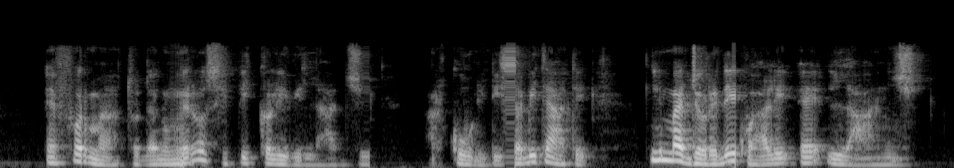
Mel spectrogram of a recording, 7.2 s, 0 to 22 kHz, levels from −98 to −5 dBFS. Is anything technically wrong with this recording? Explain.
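Yes: concealed Bluetooth headset packet loss at 1.27–1.37 s after "formato da", 2.73–2.77 s, 3.79–3.86 s, and 5.49–5.51 s between "il maggiore" and "quali è". In these spans, lost headset packets are replaced by repeating the best-matching recent stretch of waveform. The result is a buzzy, full-level held tone with a slight warble on recovery, unlike a dropout, which would fall silent. The first event is scattered rather than continuous, and the longest is about 70 ms at 3.79 s. The mSBC wideband link carries the speech up to 8 kHz with light graininess.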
